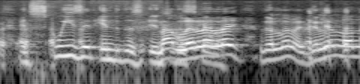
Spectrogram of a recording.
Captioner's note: laugh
